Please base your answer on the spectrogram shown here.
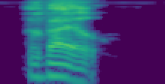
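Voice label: "avail", Australian English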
